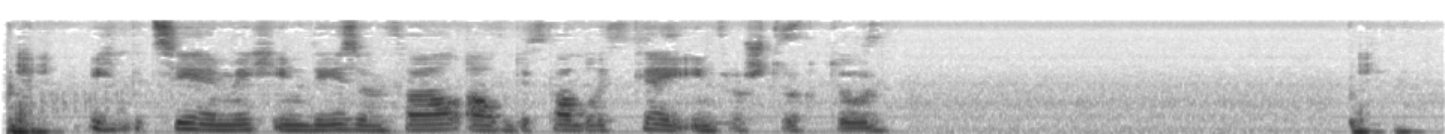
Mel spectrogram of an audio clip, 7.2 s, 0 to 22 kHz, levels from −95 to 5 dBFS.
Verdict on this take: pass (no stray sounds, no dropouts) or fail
pass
